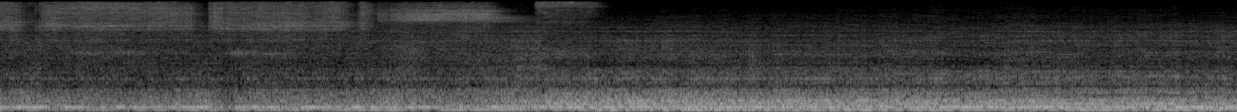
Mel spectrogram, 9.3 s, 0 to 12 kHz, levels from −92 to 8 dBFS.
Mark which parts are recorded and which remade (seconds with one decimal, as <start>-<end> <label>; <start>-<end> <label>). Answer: 0.0-3.4 recorded; 3.4-5.4 remade; 5.4-9.3 recorded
